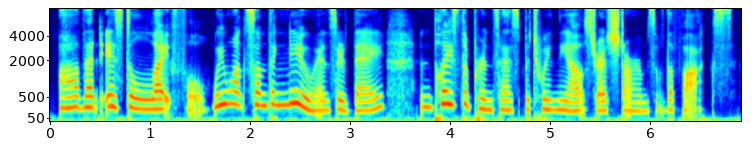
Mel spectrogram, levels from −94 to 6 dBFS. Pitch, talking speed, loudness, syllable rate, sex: 245 Hz, 180 wpm, -19 LUFS, 5.1 syllables/s, female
